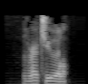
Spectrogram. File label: "virtual", English; adjectives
